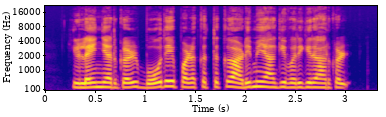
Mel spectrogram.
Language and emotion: Tamil, sad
